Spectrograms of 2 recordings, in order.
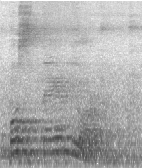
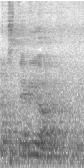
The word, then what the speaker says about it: posterior: Bukan anterior. Anterior. Jadi cara pengucapannya begitu ya. Tulisannya sama ya, tulisannya sama. Anterior. Tulisannya sama. Sama tulisannya, tapi kalau cara pengucapan bahasa Latin itu kita penekanan 3 suku kata dari terakhir ya. Jadi anterior, posterior, bukan posterior.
